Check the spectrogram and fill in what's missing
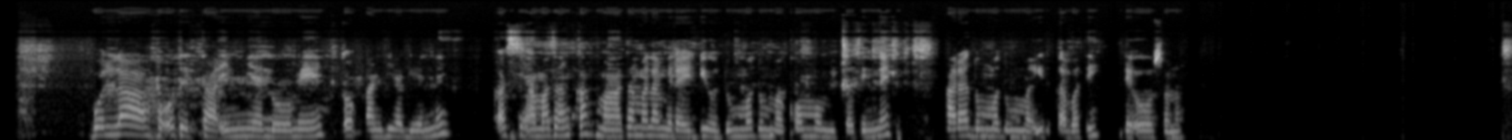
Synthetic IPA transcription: bɔlːaːɦɔʔɔt̪ɛt̪ːaːʔɪmːɪjɐlo̞ːme̞ːt̪ʼɔkʼːɐnd̪ɪjaɡe̞ːnːɛ | kʼɐsːɪɐmɐt̪ɐŋkːɐmaːt̪ɐmɐlɐmɛɾɐjd̪ɪjɔd̪ʊmːɐd̪ʊmːɐkʼɔmːɔmɪt̪ːɐt̪ɪnːɛhɐɾɐd̪ʊmːɐd̪ʊmːɐʔɪɾkʼːɐbɐt̪ɪ | d̪ɛʔo̞ːsɔnɐ

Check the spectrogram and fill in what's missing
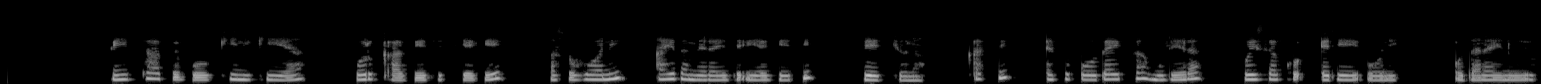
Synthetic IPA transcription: b̥iːt̪ːaːpːɛbo̞ːkʰːiːnɪkɪjjaː | wɔɾkʼːa̰ːɡe̞̰ːt̪ʰɛt̪ːɪjɐ̰ɡe̞ː | hɐsɔɦʊwɐn | ʔɐjɪd̪ɐmɛɾɐjd̪ɛʔɪjɐɡe̞ːt̪ɪ | b̥e̞ːt̪ːɪjɔnɐ | kʼɐsːɪ | ʔɛt̪ʊkʼo̞ːd̪ɐjkːɐmʊle̞ːɾɐ | wɔjsɐkːɔɛɾɪjɐjʔo̞ːnɪ | ʔɔd̪ɐnɐjnʊjɔ

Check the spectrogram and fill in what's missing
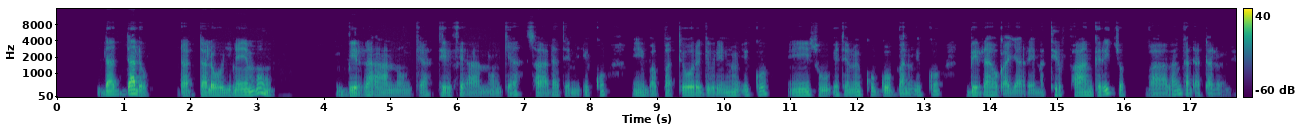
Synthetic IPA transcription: d̪ɐd̪ːɐlɔ | d̪ɐd̪ːɐlɔhɔjɪneːmːʊ | bɪrːɐʔaːnːɔŋkɪjat̪ɪɾfɛ̰ʔaːnːɔ̰ŋkɪjasaːd̪ɐt̪ɛnːɪkːɔbɐb̥ːɐt̪ʼːɪoːɾɛɡɪbɾɪnːʊnɪkːɔ | suːkʼɛt̪ɛnʊɪkːɔɡɔbːɐnɔ̰ʔɪkːɔ | bɪrːɐhɔkʼɐjɐrːenːɐt̪ɪɾfaːŋkɛɾɪt͡ʃːɔ | baːlʔɐ̰ŋkɐd̪ɐd̪ːɐlɔɛnɛ

